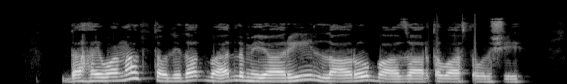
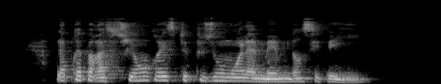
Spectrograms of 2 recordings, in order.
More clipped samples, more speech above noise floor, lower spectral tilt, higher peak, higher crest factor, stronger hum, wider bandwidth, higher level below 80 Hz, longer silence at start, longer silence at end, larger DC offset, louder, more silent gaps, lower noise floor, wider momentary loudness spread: neither; second, 48 dB vs 56 dB; first, -7 dB/octave vs -5 dB/octave; first, 0 dBFS vs -6 dBFS; second, 12 dB vs 18 dB; neither; about the same, 9.2 kHz vs 9.4 kHz; first, -56 dBFS vs -70 dBFS; first, 0.65 s vs 0.4 s; second, 0.45 s vs 0.75 s; neither; first, -13 LUFS vs -23 LUFS; neither; second, -60 dBFS vs -79 dBFS; about the same, 9 LU vs 10 LU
